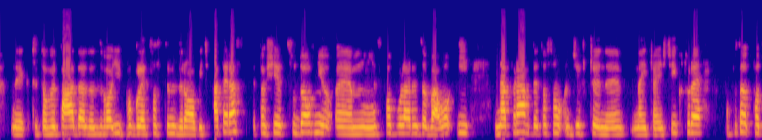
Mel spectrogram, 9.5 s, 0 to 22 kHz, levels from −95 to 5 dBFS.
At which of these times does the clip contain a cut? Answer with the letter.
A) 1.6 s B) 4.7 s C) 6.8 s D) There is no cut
A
